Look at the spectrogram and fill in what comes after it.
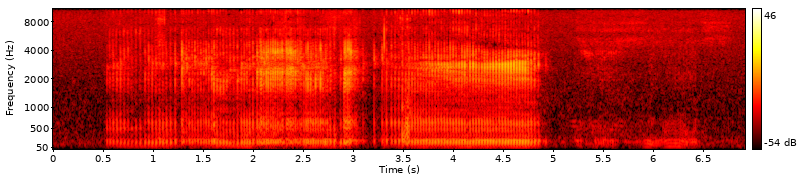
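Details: Sleeping four-year-old English Bulldog snoring: long harsh rasping snores lasting several seconds with gurgling, snorting texture, then a quieter wheezy breath.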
